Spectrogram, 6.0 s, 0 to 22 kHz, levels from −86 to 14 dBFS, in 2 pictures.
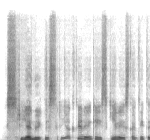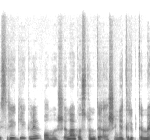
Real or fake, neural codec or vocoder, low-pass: fake; codec, 44.1 kHz, 2.6 kbps, DAC; 19.8 kHz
